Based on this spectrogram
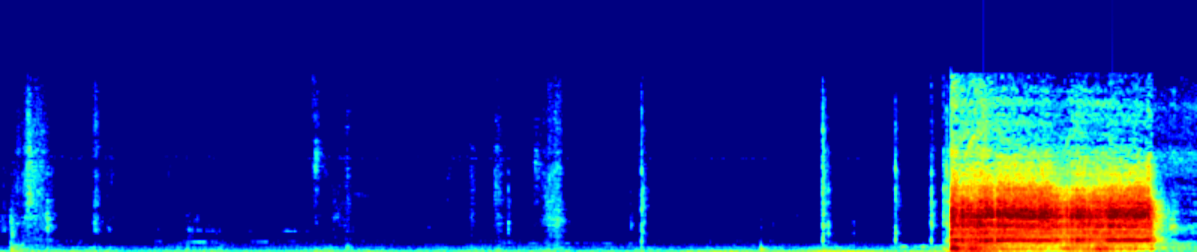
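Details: Magic Bullet blender with crossblades refitted: short burst of high rattly whirring with no steady cutting note; crossblades loose and not turning, causing the noise, so the blade assembly needs replacing.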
